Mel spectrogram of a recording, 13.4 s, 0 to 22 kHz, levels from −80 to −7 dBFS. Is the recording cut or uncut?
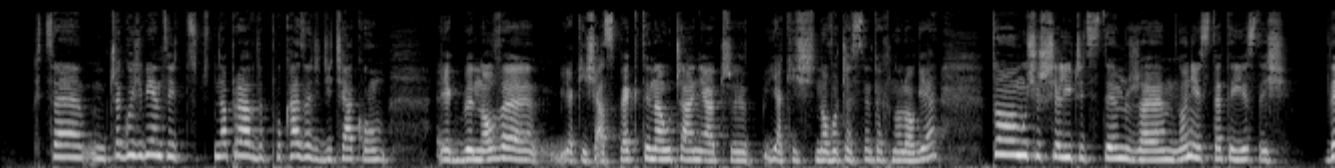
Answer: uncut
